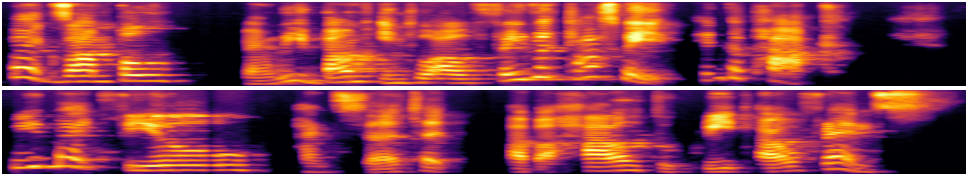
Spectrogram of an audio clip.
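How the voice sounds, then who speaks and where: A woman's voice: mid-range voice, very animated, a little slow, low-quality recording. A woman voicing a chirpy, caring child puppet in a children's show, with simple, encouraging explanations. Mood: gentle, comforting.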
